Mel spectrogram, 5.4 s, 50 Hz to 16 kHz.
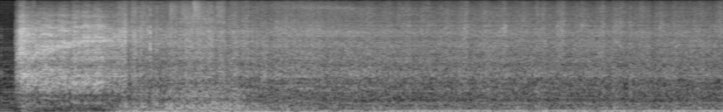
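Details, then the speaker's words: Audi S4 4.2 V8 first start after about two years, some vacuum lines bridged: catches instantly and settles into a deep idle with a lumpy pulse; rough idle, owner suspects vacuum leaks. "not running great i'm not gonna lie but again i think that might be vacuums"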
